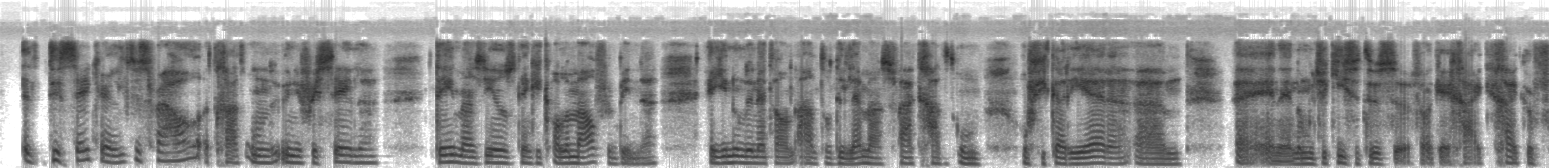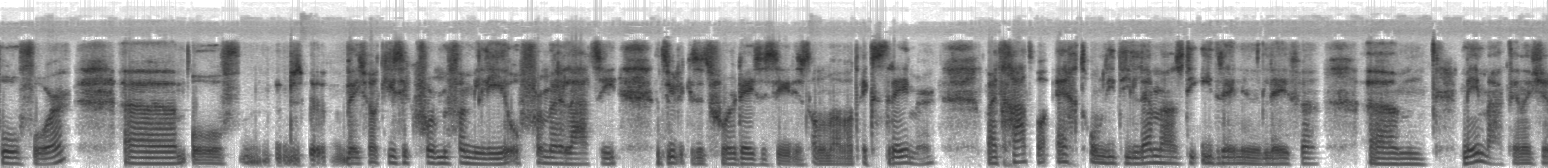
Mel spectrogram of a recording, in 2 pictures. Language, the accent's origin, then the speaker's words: Dutch; Rotterdam, South Holland, Netherlands; Maar Rotterdam is wel ook een havenstad. Dus ik heb me altijd afgevraagd, ook opgroeiend in Rotterdam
